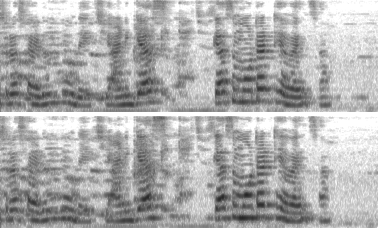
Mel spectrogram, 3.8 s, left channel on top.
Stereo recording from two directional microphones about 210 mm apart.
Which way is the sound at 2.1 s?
10° left (ahead or behind).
